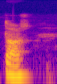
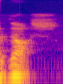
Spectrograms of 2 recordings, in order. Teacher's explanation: Es el caso, por ejemplo, de la palabra tos. Si esa T, el aprendiz, la pronuncia de forma más relajada, pues en lugar de sonar tos, sonará dos.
